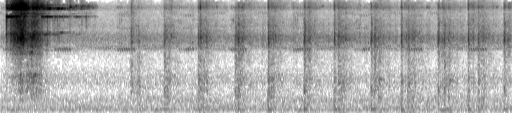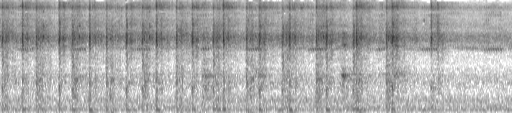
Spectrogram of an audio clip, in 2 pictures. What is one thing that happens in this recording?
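Footsteps run quickly on a dirt path.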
